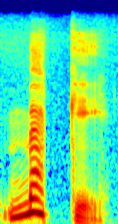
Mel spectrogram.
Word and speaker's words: mökki: The word for a summer cottage is Mökki. Leo, give me Mökki.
